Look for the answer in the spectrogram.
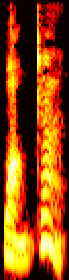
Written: wang3zhan4

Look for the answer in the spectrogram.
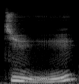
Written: ju3

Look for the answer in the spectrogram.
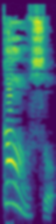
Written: gao4su

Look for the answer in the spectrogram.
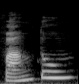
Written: fang2dong1

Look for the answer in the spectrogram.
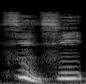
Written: xin4xi1

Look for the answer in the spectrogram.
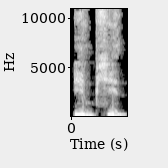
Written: ying4pin4

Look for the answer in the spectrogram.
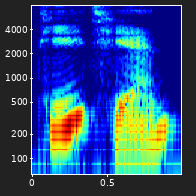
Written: ti2qian2

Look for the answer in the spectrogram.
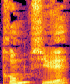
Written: tong2xue2

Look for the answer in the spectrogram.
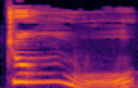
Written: zhong1wu3

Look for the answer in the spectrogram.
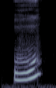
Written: wu2

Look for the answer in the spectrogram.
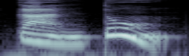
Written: gan3dong4

